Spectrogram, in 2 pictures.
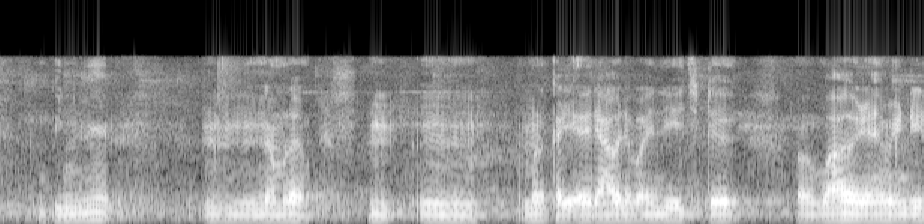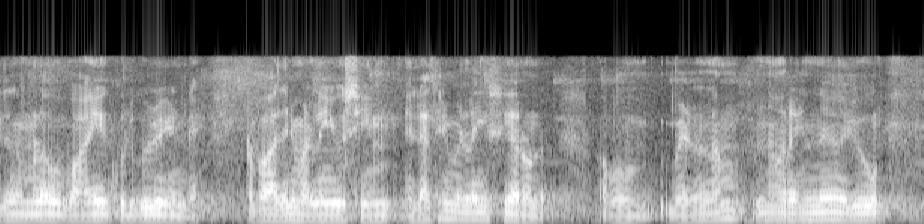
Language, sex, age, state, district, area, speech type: Malayalam, male, 18-30, Kerala, Idukki, rural, spontaneous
